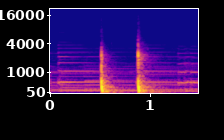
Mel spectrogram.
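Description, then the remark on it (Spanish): Two firm knocks on a door, evenly spaced, sounding over a soft, steady tonal background with no talking. “¿Quién está a la puerta?”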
